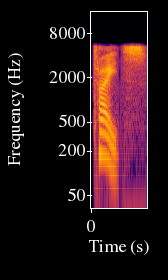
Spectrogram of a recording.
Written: tights

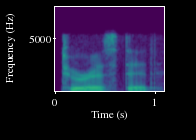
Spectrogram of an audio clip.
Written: touristed

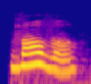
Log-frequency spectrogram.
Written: volvo

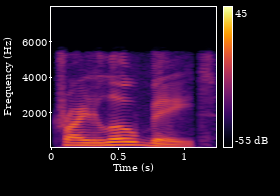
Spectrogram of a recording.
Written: trilobate

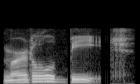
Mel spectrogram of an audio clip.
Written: Myrtle Beach

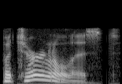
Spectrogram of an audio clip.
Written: paternalist

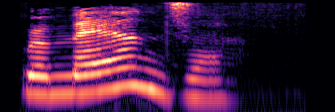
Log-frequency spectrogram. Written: romanza

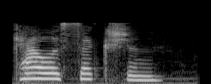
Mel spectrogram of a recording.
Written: callisection

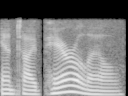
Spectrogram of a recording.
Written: antiparallel

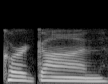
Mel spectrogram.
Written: kurgan

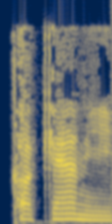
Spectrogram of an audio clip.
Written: cacanny

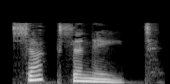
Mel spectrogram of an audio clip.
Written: succinate

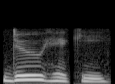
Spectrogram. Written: doohickey

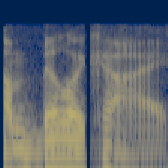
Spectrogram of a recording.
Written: umbilici

